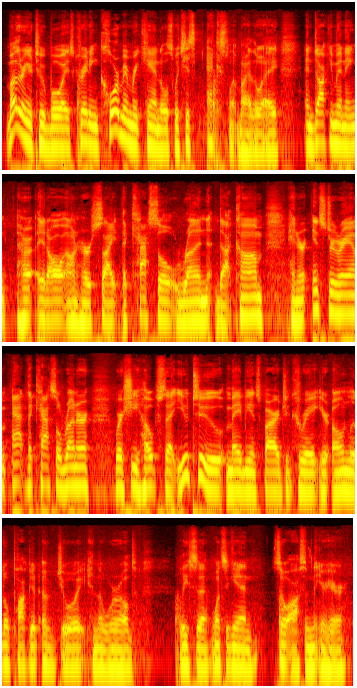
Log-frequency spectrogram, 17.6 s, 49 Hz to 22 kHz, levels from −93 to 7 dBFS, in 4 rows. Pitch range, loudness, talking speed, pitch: 100-125 Hz, -21 LUFS, 190 wpm, 115 Hz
